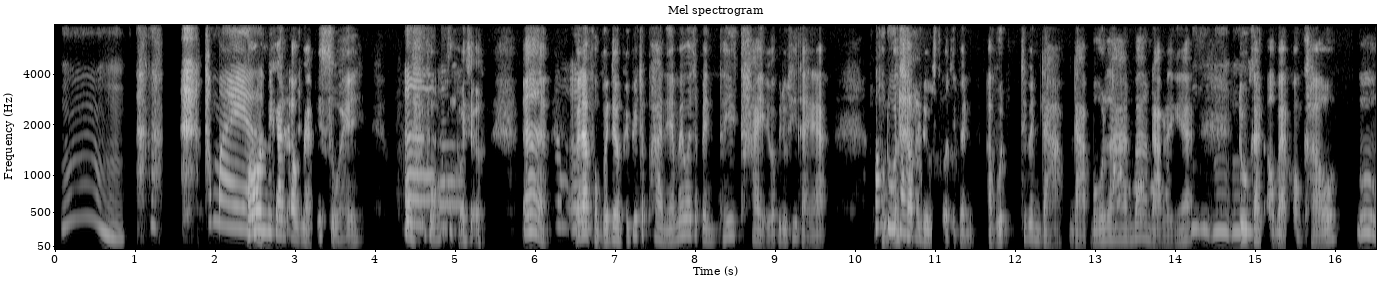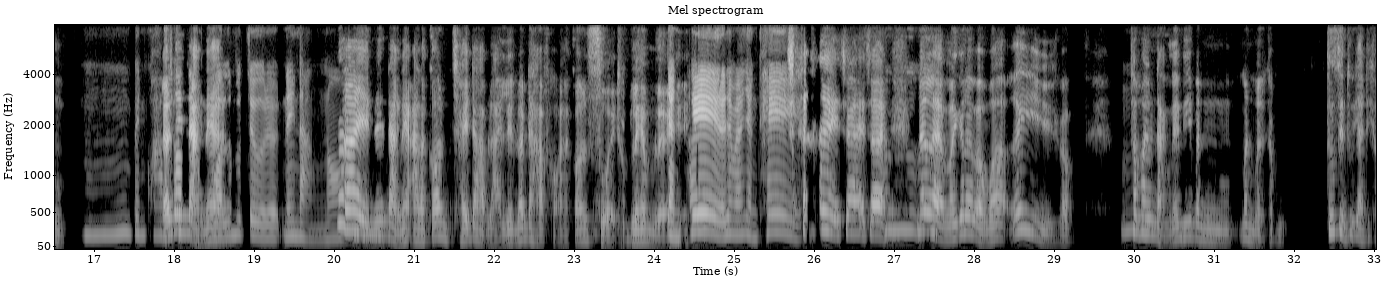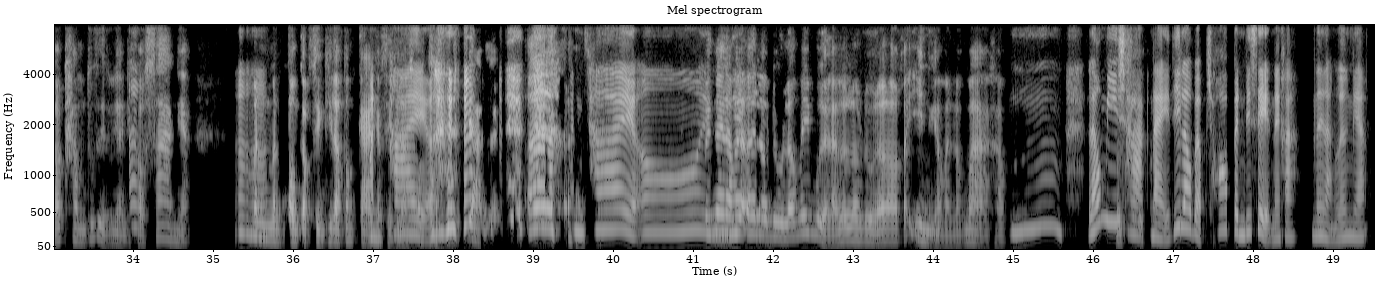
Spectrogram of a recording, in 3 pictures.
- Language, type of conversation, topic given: Thai, podcast, คุณช่วยเล่าเกี่ยวกับภาพยนตร์เรื่องโปรดของคุณให้ฟังหน่อยได้ไหม?
- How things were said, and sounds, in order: chuckle; other background noise; laughing while speaking: "ผมว่าผม ผมไปเจอ"; distorted speech; chuckle; laughing while speaking: "ใช่"; chuckle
